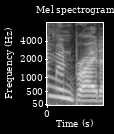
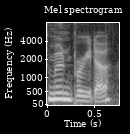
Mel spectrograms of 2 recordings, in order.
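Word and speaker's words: Moenbryda: moon preter stop it I always say Moon brighter it's Moon burrito I pronounce everyone's names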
